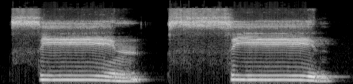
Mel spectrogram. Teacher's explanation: سین کا مخرج بھی وہی ہے جو زا کا میں نے آپ کو بتایا تھا، یہ بھی ویسے ہی پڑھا جائے گا۔ سین جو ہے سیٹی کے ساتھ پڑھا جائے گا، بغیر سیٹی کے پڑھیں گے تو سمجھ لیجئے گا کہ سین جو ہے وہ اپنے مخرج سے ادا نہیں ہوا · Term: سیٹی کی آواز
